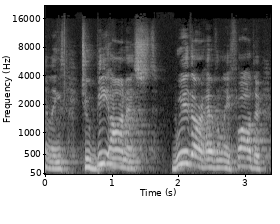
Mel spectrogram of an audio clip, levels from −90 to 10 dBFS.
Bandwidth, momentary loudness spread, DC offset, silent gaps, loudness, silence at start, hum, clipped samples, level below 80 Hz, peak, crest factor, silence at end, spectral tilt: 17.5 kHz; 8 LU; under 0.1%; none; -17 LUFS; 0 s; none; under 0.1%; -56 dBFS; -4 dBFS; 14 dB; 0 s; -5 dB/octave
